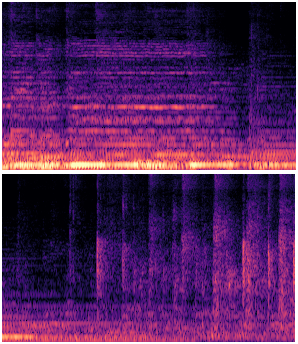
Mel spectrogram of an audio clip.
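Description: A live worship band of keyboard, electric bass, guitars and singers holding the final chord of a song, which dies away about three seconds in. A few faint sharp knocks or claps follow near the end.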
